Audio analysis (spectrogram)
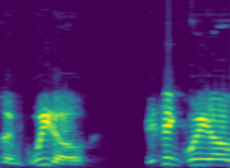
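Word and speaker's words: Guaidó: Well, actually, unfortunately, the G is pronounced as an H. It's Guido.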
